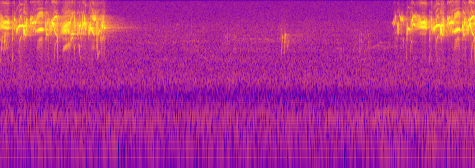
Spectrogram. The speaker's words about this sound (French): Parmi les premiers migrateurs à revenir, en mars, on ne peut pas manquer le serin et son chant très particulier.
